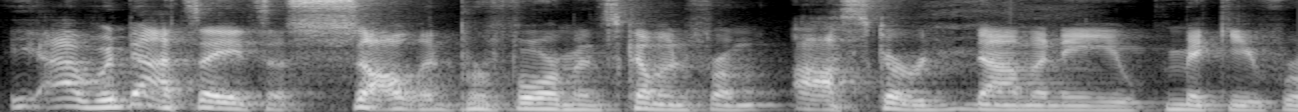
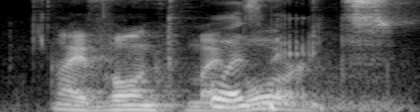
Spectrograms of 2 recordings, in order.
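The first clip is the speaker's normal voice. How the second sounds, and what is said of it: Put-on KGB agent accent. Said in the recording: “He is doing the exact same accent that I did in my high school production ... where I play like a KGB agent”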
